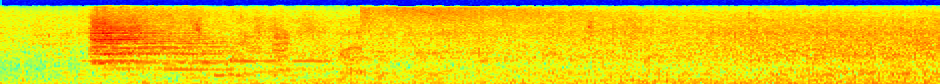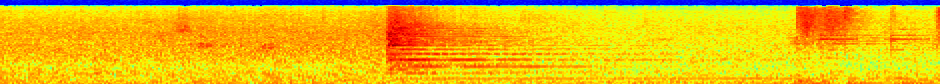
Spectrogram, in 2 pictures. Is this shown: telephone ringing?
no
